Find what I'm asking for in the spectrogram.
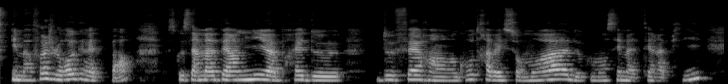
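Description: The voice is somewhat breathy, moves at a fairly slow pace, and swings widely in loudness. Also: woman. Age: 40s. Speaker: coach and trainer. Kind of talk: interview.

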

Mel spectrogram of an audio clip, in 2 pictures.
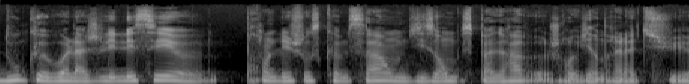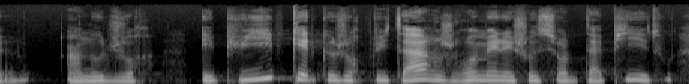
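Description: At a moderate pace, the voice has a dark, mellow tone and fairly even intonation, with a dry, close sound and no echo. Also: woman, fairly low pitch for a woman. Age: 30s. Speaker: mother sharing her story. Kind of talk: interview testimony.

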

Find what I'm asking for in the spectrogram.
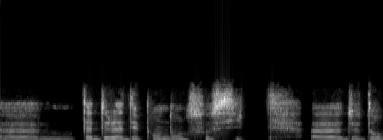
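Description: A woman with fairly even intonation. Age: 40s. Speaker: psycho-emotional therapist. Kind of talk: testimony.

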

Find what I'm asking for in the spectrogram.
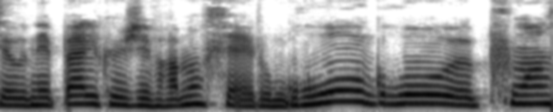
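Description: The speaker is a woman with ordinary pitch variation. She talks at a fairly slow pace. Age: 30s. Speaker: narrative coach and storytelling trainer. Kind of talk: podcast interview. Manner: animated.

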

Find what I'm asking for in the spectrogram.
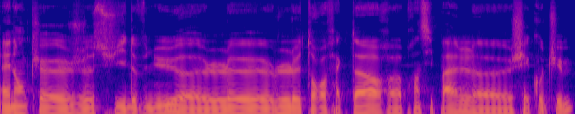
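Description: A man speaks at a very slow pace with a very deep, low pitch. His intonation is monotone and flat, with hardly any pauses. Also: very even loudness, very clean recording, silent background. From northern England, Newcastle. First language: English (speaking French). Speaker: coffee roaster and barista. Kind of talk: casual interview. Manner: halting, many fillers and repetitions.

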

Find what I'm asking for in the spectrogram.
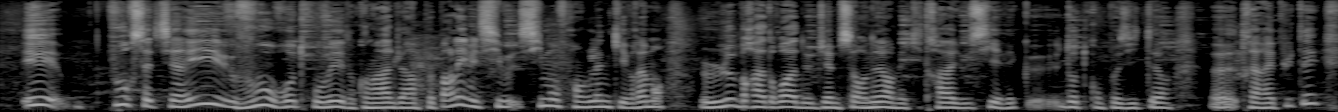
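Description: The recording is very clean, and the background is silent. The pace is moderate. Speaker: podcast host. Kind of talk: interview. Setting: bistro.

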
